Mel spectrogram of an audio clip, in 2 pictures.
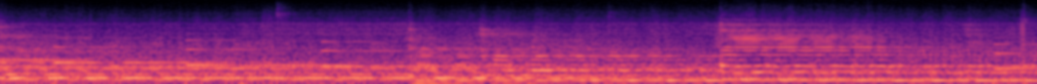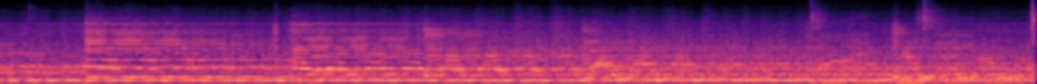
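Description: Band music: acoustic guitar and a keyboard synthesizer playing sustained chords that change every second or two, with no drums and no singing.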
